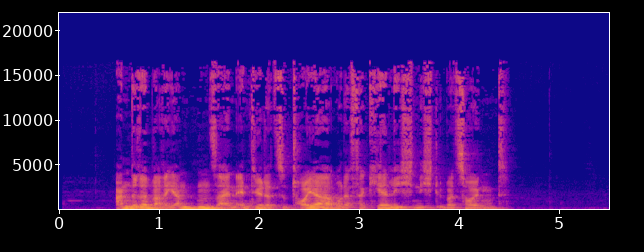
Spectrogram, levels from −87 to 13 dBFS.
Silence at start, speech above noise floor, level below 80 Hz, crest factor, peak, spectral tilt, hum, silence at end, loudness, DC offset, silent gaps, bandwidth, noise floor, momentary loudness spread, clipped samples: 0.55 s; 43 dB; -52 dBFS; 18 dB; 0 dBFS; -5 dB/octave; none; 1.05 s; -17 LUFS; under 0.1%; none; 17 kHz; -59 dBFS; 10 LU; under 0.1%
